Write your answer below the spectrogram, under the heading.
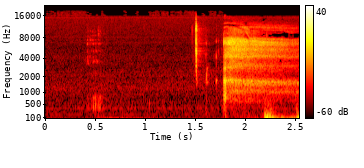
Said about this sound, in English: Let me just take a sip of my 13% wine.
